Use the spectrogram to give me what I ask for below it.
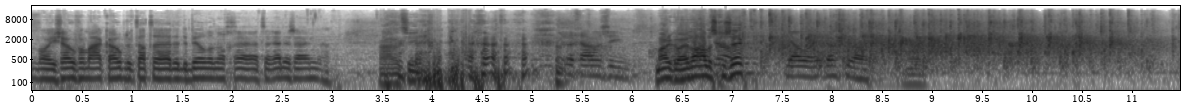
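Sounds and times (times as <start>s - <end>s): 
speech: 0.0s - 9.1s
laughter: 3.5s - 9.2s
applause: 6.2s - 11.4s.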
